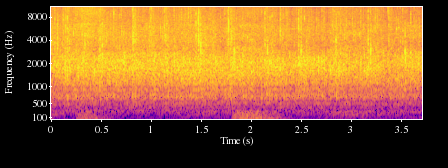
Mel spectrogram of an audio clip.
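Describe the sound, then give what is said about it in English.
A crowd breaks into steady, dense applause, many hands clapping at once in a continuous wash of sound that holds at an even, fairly loud level throughout. “You can clap for that.”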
